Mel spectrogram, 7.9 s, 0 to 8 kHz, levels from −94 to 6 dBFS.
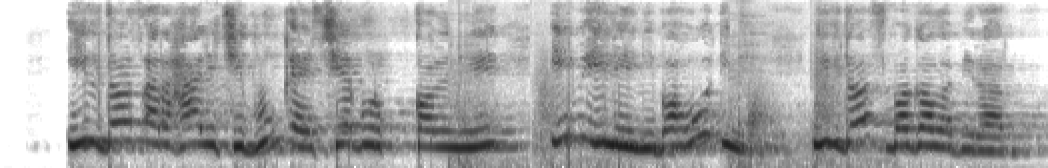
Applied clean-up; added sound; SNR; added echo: neural separator model SepFormer DNS4.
